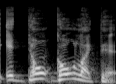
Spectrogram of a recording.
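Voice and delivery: ordinary delivery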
